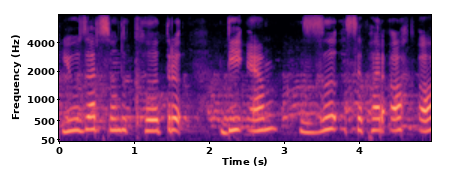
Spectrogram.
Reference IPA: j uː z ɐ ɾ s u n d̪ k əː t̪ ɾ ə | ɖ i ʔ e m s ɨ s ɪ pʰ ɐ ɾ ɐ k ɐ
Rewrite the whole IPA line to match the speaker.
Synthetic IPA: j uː z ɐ ɾ s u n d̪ kʰ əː t̪ ɾ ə | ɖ i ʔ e m z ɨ s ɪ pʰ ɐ ɾ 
